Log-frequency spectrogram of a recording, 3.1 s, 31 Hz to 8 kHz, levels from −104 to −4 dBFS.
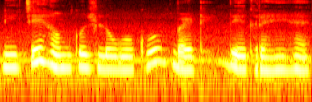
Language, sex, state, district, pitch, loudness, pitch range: Hindi, female, Chhattisgarh, Raipur, 200 Hz, -15 LUFS, 185-225 Hz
